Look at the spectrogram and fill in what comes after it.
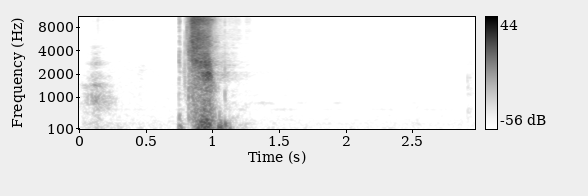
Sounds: Sneeze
